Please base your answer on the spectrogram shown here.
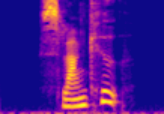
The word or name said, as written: slankhed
